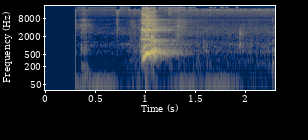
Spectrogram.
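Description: A single sharp, abrupt voiced 'hic' sound from an adult, a typical hiccup.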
